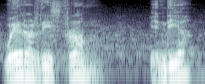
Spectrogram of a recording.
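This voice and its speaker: A man's voice: medium pitch, lively intonation, a little slow, a little mellow, slight background noise, close to an everyday voice. A man playing an earnest, courteous young assassin in a video game, speaking politely. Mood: friendly, patient. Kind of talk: video game cinematic acting.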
